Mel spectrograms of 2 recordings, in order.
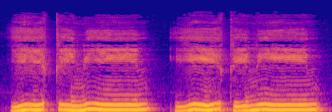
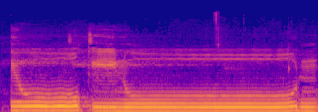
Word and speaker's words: يوقنون: Example, yiqinin, yiqinin. This is wrong. It's supposed to be yuqinun. Let's listen to the Hawsari. يوقنون Yuqidun and not yiqinin. So make sure you pronounce the waw from its proper articulation zone and avoid mixing it with a ya.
